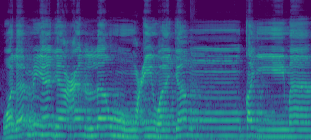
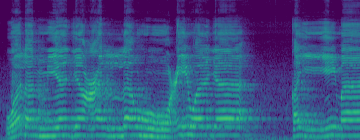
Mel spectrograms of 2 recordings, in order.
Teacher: Kalau misalnya antum nak menampakkan saktahnya, tidak boleh di ikhfakan. Kalau dia bacanya biasa begini kan, walam yaj'al lahu 'iwajan qayyima.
